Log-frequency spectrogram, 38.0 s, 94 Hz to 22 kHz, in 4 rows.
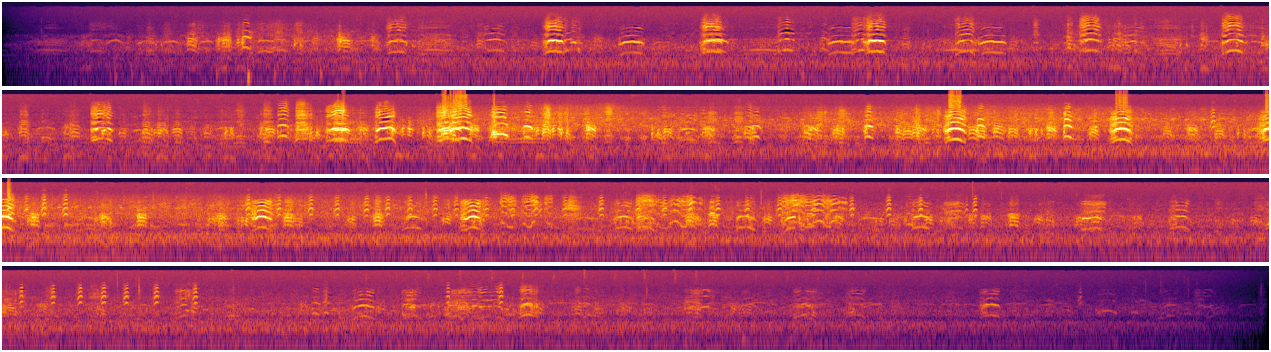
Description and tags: geese overhead 03feb2010
Recorded February 3rd, 2010, just after sunset.
california, geese, sherman-island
